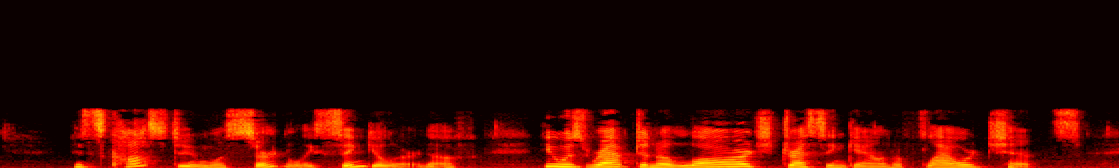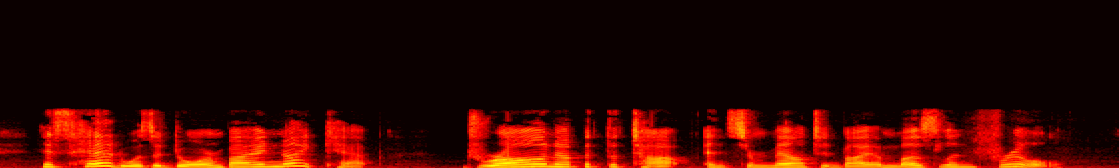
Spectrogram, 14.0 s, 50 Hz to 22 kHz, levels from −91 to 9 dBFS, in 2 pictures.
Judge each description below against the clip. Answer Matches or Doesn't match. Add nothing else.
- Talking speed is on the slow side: Doesn't match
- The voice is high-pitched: Matches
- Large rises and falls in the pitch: Matches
